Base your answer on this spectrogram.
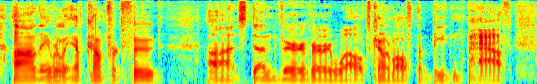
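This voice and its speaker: With an American accent, a man talks at a fairly quick pace. His pitch is very deep and low, with ordinary variation. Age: 50s. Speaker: police officer and podcast co-host. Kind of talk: casual chat.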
